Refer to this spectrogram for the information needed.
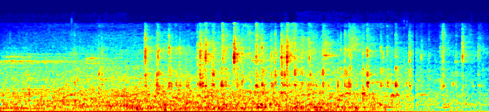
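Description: Rapid, irregular clacking of computer keys, fairly quiet, as someone types while searching the internet for information on the Arab Revolution. The typing starts after a couple of seconds of faint background hiss and continues in uneven bursts to the end.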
